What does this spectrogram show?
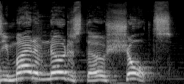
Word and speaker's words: Schultz: As you might have noticed though, Schultz also rhymes with Colts, and that's more evidence than I really need that this deal will happen.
